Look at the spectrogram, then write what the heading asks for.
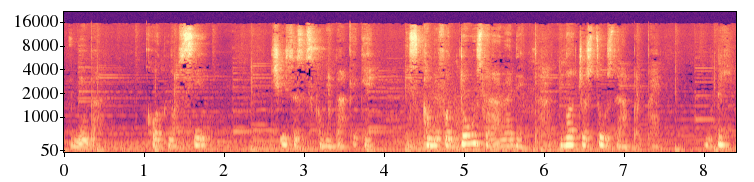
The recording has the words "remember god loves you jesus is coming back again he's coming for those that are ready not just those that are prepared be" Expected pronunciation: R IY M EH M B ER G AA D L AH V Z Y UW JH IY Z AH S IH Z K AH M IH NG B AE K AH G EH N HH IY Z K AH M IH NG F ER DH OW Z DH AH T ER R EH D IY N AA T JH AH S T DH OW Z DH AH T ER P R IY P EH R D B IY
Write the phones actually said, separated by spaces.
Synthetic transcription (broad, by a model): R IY M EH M B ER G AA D N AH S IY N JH IY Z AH S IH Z K AH M IH NG B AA K AH G EH N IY S K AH M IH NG F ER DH OW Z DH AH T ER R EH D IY N AA T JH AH S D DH OW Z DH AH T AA P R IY P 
